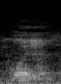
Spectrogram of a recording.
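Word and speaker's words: Wynn: Win. Win? Or Wen? Win. Win. W-E-N or W-I-N? W-Y-N-N. W-Y-N-N.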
